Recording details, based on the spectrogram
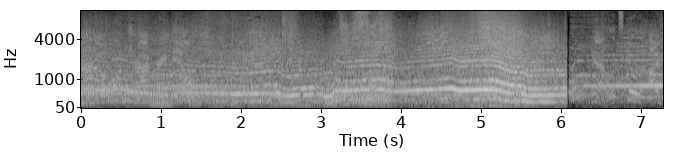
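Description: Italian Grand Prix race car on track in an F1 video game, engine whine rising and shifting in pitch throughout, loud and steady with a brief drop near the end.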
